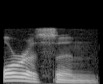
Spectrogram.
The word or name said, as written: orison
